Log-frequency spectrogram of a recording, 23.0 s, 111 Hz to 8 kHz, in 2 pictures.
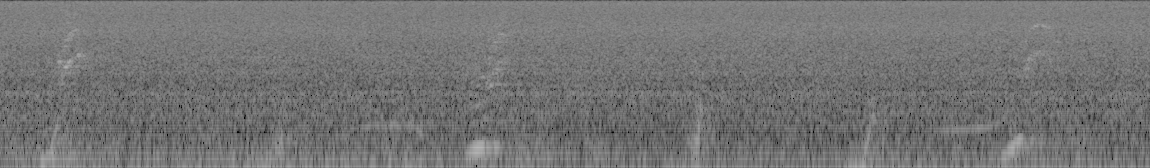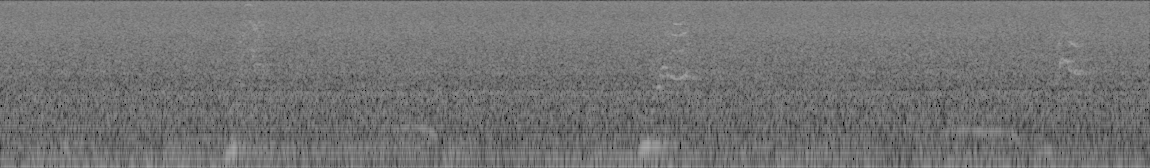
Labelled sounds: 0.6	0.9	humpback whale, 1.4 to 2.0 kHz
4.8	5.1	humpback whale, 0.83 to 1.2 kHz
18.1	18.5	humpback whale, 1.0 to 3.5 kHz
22.2	22.4	humpback whale, 1.2 to 1.5 kHz

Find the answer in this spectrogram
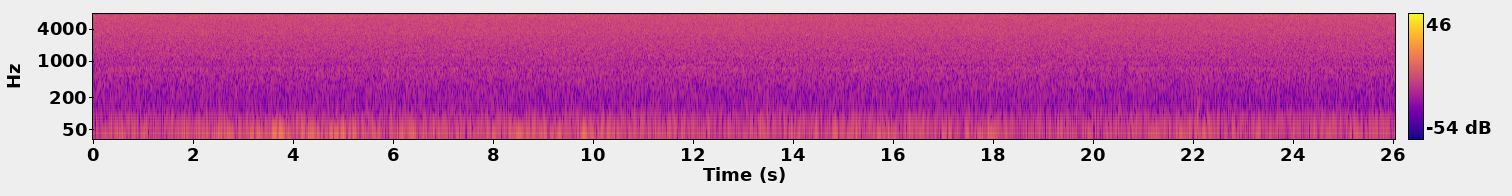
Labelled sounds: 12.2	12.5	humpback whale, 0.90 to 0.99 kHz

